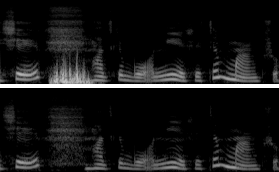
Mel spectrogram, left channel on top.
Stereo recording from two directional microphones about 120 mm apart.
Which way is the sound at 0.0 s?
25° left (ahead or behind).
